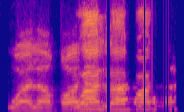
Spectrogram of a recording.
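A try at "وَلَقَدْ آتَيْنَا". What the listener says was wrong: panjang A-nya. Walaqad ataina, A-nya panjang Bu. Tadi Bu nggak dipanjangin.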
